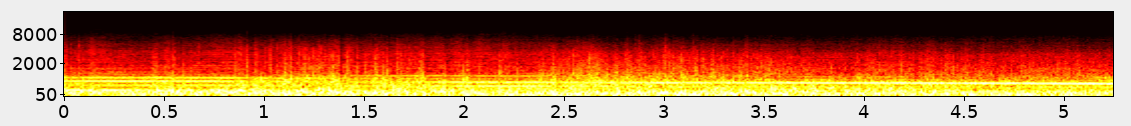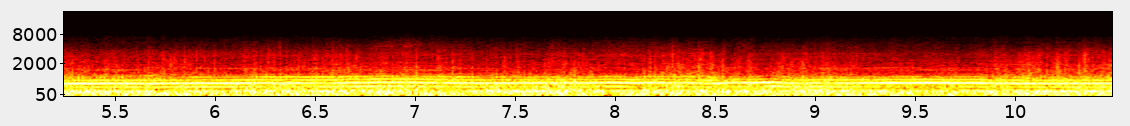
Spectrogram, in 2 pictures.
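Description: Wind and rumble buffet an open vehicle driving over sand.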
